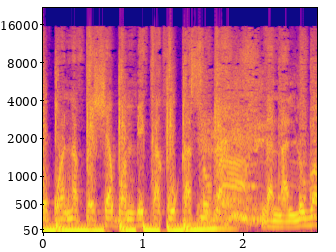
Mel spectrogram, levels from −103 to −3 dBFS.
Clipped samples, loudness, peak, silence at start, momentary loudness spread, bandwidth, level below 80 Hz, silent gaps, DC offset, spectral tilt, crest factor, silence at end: 0.2%; -9 LUFS; 0 dBFS; 0 s; 2 LU; 16 kHz; -10 dBFS; none; under 0.1%; -4.5 dB/octave; 6 dB; 0 s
